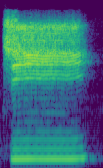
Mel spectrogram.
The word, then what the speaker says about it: 鸡: If we pronounce those independently, for example, 知 your tone, the front side of your tongue, the front of your tongue is a little bit curved to the inside. 知 and when you pronounce the 鸡 the middle part of your tongue touched the top of your, somewhere below your nose. 知 and 鸡.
